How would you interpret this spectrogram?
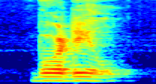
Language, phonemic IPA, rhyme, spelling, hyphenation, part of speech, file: Dutch, /bɔrˈdeːl/, -eːl, bordeel, bor‧deel, noun, Nl-bordeel.ogg
- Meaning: brothel, bordello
